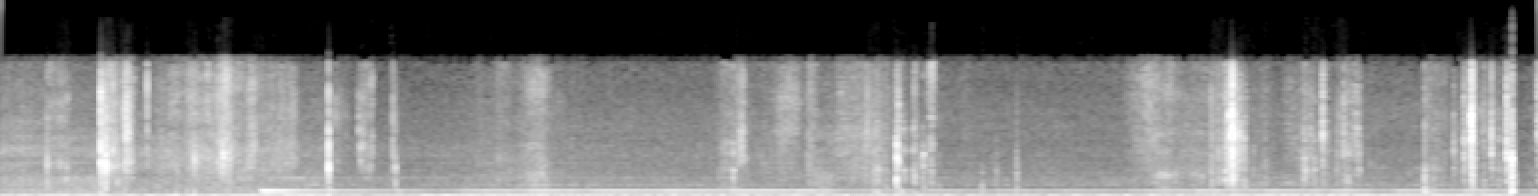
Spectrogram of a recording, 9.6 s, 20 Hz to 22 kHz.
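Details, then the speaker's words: 2010 GMC Yukon Denali XL, L94 6.2 V8, 121,000 miles; steady deep idle with an even low rumble and a faint constant high tone, no knocking or misses. Engine sounds good. Normal idle. "Pretty nice ride. The engine sounds good in it. Got the 6.2 in it."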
